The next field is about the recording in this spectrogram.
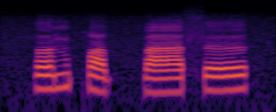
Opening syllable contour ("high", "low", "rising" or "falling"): rising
